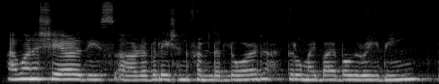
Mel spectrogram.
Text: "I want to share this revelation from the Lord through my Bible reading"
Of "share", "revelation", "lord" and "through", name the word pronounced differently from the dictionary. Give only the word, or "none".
through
